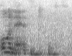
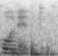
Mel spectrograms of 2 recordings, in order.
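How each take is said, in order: First: The word begins directly with a vowel sound. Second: The word begins with an audible h sound. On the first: The speaker calls it right. "इसे हम ऑनेस्ट बोलेंगे" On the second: The speaker calls it wrong. "होनेस्ट गलत pronunciation है"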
